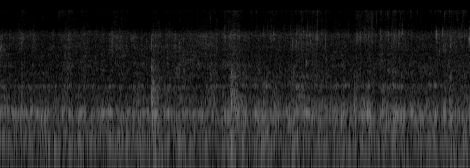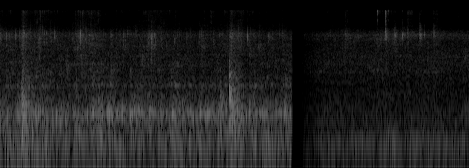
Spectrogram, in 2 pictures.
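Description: Turmeric is being stirred into amaranth leaves frying in a pan, a steady soft sizzle with scraping strokes of the spoon, broken by a brief silence near the end before the sizzle resumes.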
